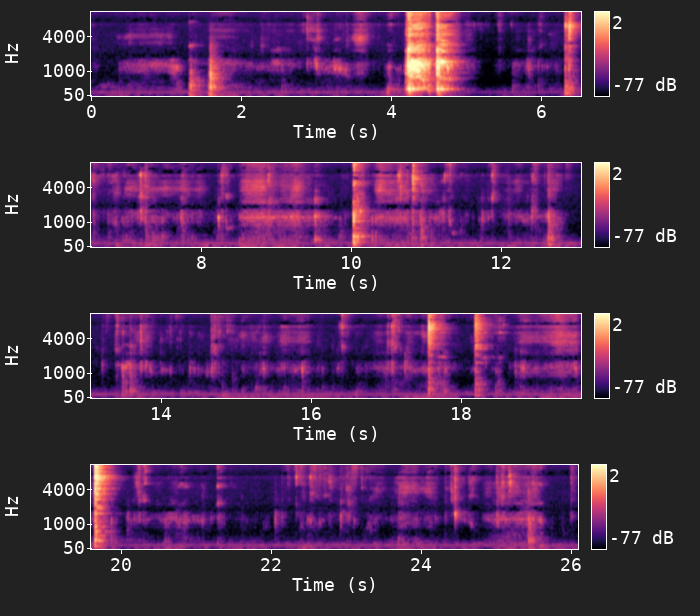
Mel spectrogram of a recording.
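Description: Close-up eating sounds: a person chewing food, with occasional short clinks of a fork against a plate. A short, louder noise comes about four seconds in.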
